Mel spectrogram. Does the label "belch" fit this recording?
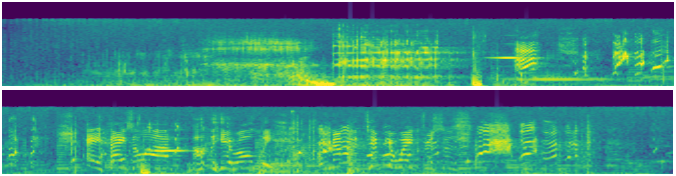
Yes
